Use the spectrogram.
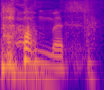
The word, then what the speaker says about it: Thomas: it could be thomas i actually know how to say that name it's uh it's thomas so it's like a silent h yeah h well no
